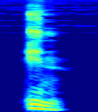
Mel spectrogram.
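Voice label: "in", Australian English, stressed; pronunciations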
